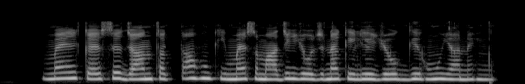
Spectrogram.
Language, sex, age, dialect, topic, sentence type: Hindi, female, 25-30, Awadhi Bundeli, banking, question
